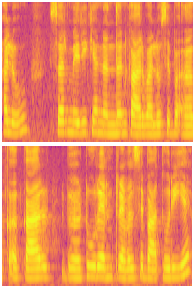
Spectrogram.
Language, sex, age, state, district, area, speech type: Hindi, female, 30-45, Madhya Pradesh, Betul, urban, spontaneous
